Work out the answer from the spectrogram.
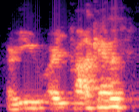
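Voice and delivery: ordinary talk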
